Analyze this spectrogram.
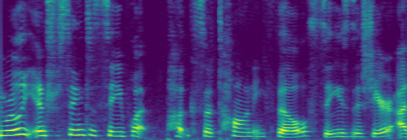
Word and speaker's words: Punxsutawney: But it's going to be really interesting to see what Punxsutawney Phil sees this year. I say his name wrong all the time. It's Punxsutawney Phil.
